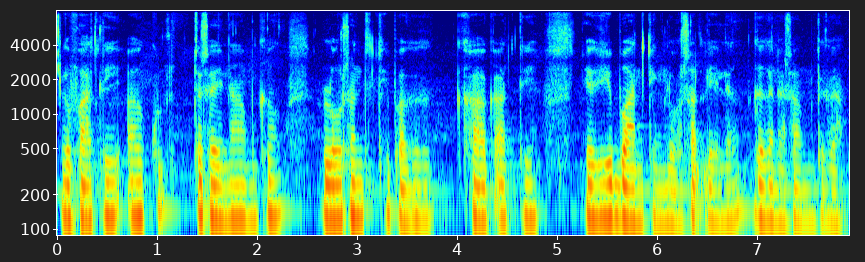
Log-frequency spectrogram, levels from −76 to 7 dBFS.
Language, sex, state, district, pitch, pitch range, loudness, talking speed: Wancho, male, Arunachal Pradesh, Longding, 120 Hz, 115-125 Hz, -19 LUFS, 195 wpm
